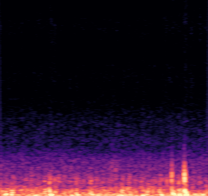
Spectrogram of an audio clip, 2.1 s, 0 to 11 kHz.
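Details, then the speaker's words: 2001 Hunter Original 5-blade ceiling fan (heavily used) running on high speed: a soft, steady rush of air with no ticking, wobble or motor hum standing out. Healthy high-speed airflow noise. "so now it's uh turned on high speed is very fast and it's a very good air mover"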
